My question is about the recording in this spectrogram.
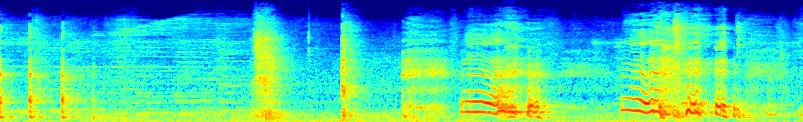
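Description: A voice making drawn-out sounds without words, in two long stretches with sliding, mostly falling pitch in the second half. A few sharp clicks come near the start.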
